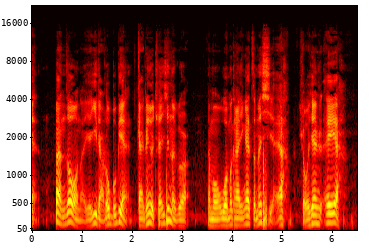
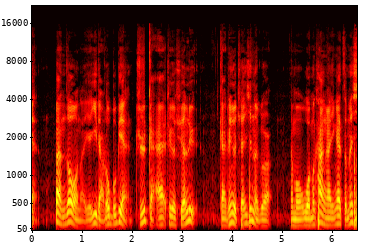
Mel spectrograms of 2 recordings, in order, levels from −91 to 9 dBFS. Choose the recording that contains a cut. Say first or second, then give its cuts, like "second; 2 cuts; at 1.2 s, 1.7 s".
first; 3 cuts; at 2.0 s, 4.0 s, 5.3 s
